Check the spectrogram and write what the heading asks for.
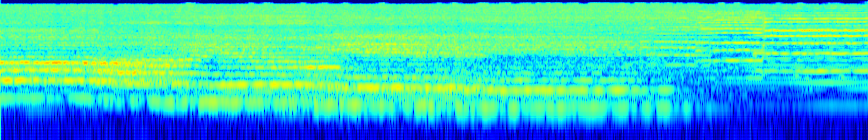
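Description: Bagpipe music: several held notes slowly sag in pitch and die away about three and a half seconds in. A new pipe tune over a steady drone starts just before the end.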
